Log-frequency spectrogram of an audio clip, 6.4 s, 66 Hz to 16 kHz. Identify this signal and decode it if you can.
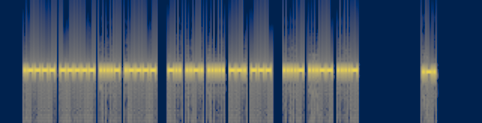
Morse code, heard as a keyed tone, about 50 wpm, 700 Hz. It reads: 1041 DF5GO 434 R
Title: Worked All Europe DX Contest - QTC Exchange with Repeats - 50wpm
